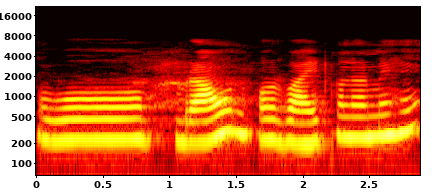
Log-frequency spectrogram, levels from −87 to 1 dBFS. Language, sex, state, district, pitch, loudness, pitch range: Hindi, female, Madhya Pradesh, Bhopal, 230 Hz, -17 LUFS, 225-255 Hz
